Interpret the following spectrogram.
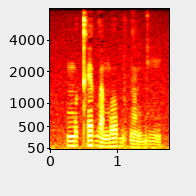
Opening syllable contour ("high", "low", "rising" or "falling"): falling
